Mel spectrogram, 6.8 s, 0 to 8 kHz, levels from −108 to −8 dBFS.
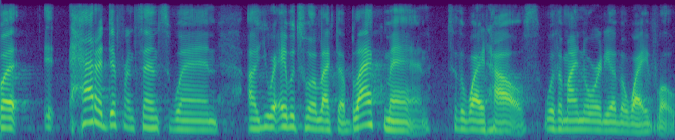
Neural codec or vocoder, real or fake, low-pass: vocoder, 44.1 kHz, 128 mel bands every 256 samples, BigVGAN v2; fake; 7.2 kHz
